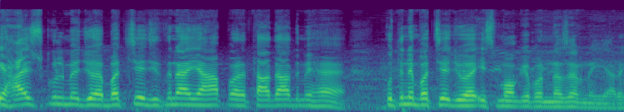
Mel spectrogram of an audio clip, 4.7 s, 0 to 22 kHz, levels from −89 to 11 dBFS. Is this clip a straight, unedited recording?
yes; 0 cuts

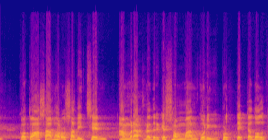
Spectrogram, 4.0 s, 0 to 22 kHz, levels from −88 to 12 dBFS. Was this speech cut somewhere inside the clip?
yes; 1 cut; at 1.7 s

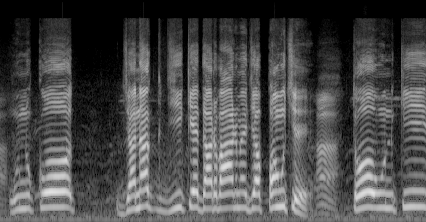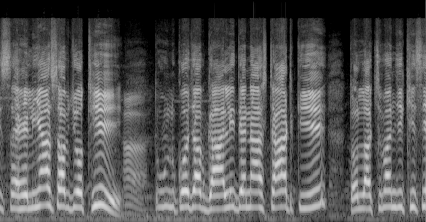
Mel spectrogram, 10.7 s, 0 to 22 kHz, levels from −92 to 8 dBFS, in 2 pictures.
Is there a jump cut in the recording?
no; 0 cuts

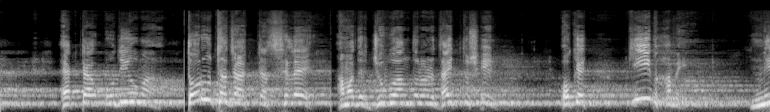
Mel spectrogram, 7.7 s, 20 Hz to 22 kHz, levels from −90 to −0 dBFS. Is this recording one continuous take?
no; 2 cuts; at 2.0 s, 3.2 s

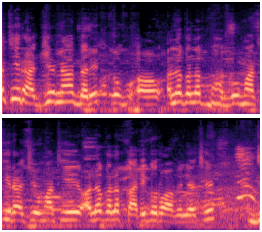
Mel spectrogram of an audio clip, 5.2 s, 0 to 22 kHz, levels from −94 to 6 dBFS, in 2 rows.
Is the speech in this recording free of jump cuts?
yes; 0 cuts

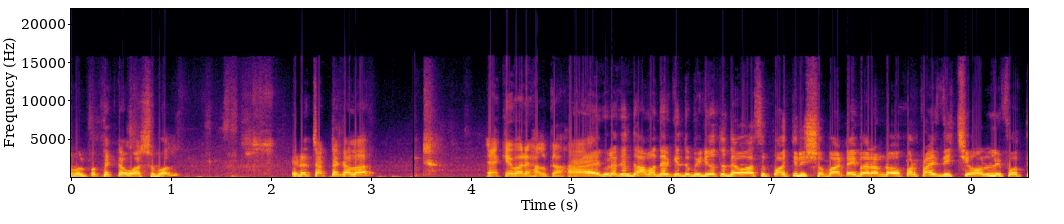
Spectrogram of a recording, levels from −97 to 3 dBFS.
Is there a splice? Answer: yes; 1 cut; at 3.6 s

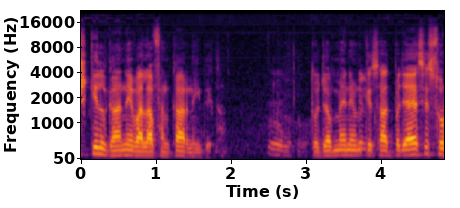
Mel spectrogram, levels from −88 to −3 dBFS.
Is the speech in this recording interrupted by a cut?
no; 0 cuts

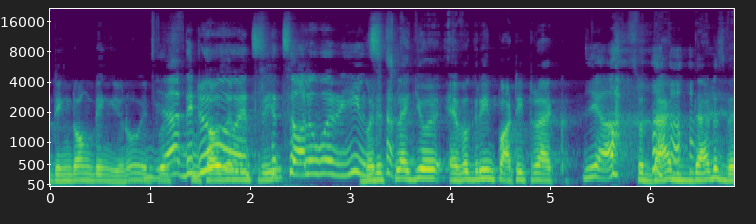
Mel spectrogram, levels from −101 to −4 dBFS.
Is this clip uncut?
yes; 0 cuts

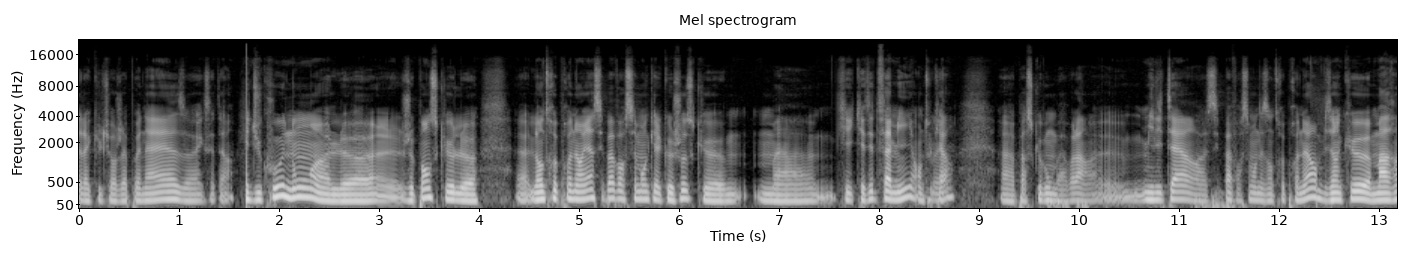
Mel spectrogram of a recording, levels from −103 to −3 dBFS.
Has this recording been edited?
no; 0 cuts

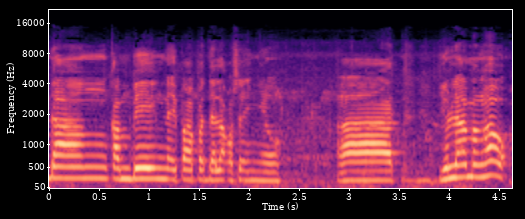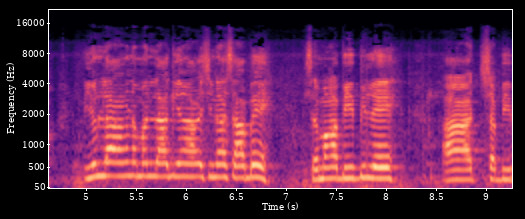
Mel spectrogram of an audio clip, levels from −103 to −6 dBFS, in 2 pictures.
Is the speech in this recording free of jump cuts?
yes; 0 cuts

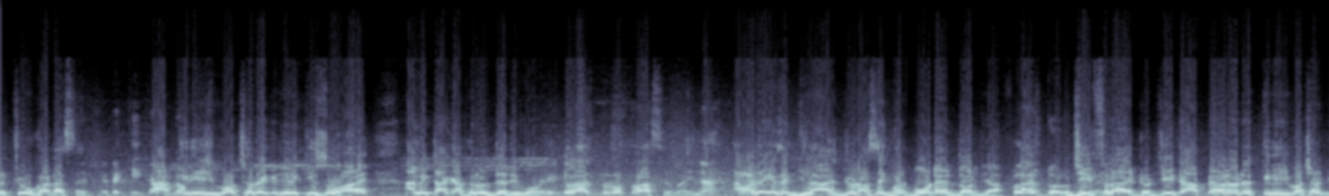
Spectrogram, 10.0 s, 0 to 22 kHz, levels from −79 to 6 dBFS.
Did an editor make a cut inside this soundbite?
yes; 3 cuts; at 1.3 s, 4.1 s, 6.7 s

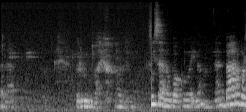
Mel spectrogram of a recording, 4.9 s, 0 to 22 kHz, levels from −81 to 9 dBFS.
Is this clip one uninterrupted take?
no; 1 cut; at 3.0 s

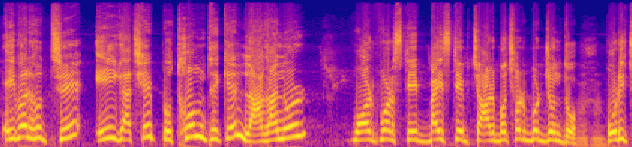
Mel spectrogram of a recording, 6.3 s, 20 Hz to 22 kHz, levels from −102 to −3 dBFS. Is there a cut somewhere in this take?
no; 0 cuts

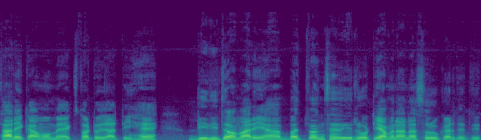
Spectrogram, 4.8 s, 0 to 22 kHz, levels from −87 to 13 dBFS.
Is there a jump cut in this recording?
no; 0 cuts

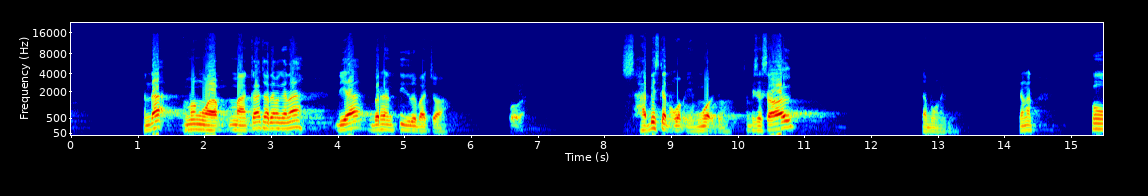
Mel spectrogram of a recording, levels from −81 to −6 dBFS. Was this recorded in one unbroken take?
yes; 0 cuts

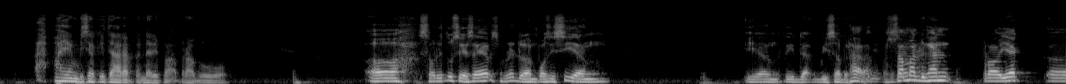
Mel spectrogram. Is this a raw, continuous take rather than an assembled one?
no; 1 cut; at 8.9 s

